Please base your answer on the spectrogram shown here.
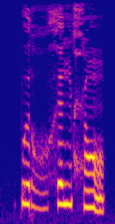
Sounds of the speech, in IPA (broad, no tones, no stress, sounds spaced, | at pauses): p ɯ ɾ ɔ̤ x ɛ ŋ ħ õ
